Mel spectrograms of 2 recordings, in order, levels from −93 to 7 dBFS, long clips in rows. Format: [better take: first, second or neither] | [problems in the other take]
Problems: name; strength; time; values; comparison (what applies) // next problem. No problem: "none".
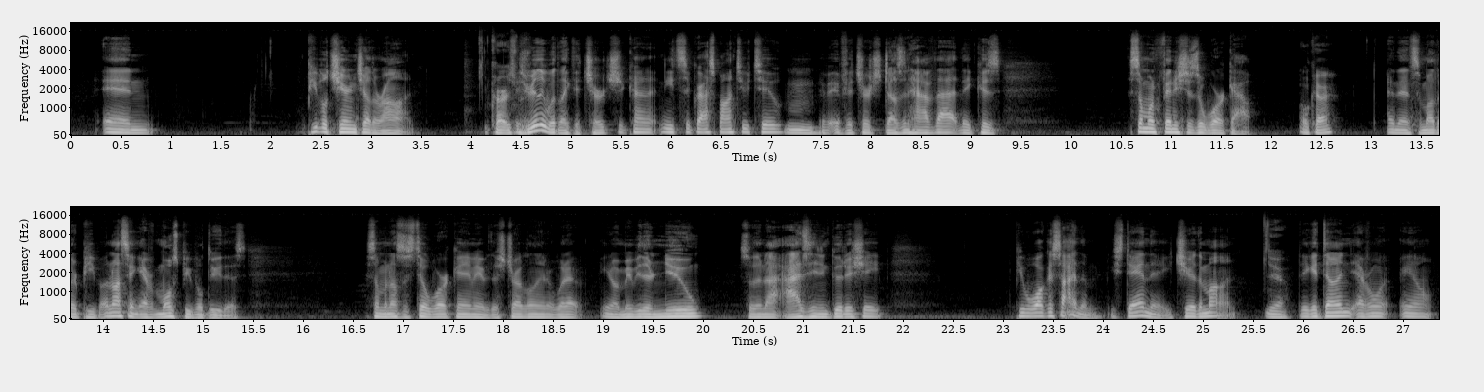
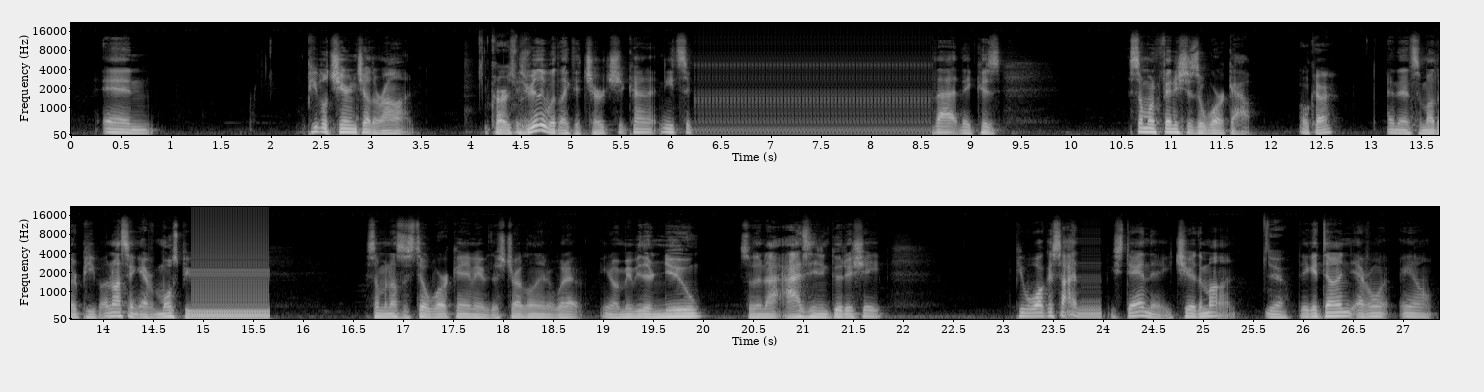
first | audio freezing; at 6.5 s for 2.5 s, at 15 s for 1 s and at 24 s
